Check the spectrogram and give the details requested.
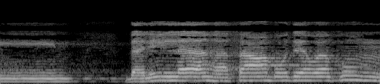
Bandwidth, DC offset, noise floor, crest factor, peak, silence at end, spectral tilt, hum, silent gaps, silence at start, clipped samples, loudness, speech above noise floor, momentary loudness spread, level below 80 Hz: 8 kHz; under 0.1%; -43 dBFS; 16 dB; -8 dBFS; 0 s; -3 dB/octave; none; none; 0 s; under 0.1%; -22 LUFS; 21 dB; 13 LU; -64 dBFS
